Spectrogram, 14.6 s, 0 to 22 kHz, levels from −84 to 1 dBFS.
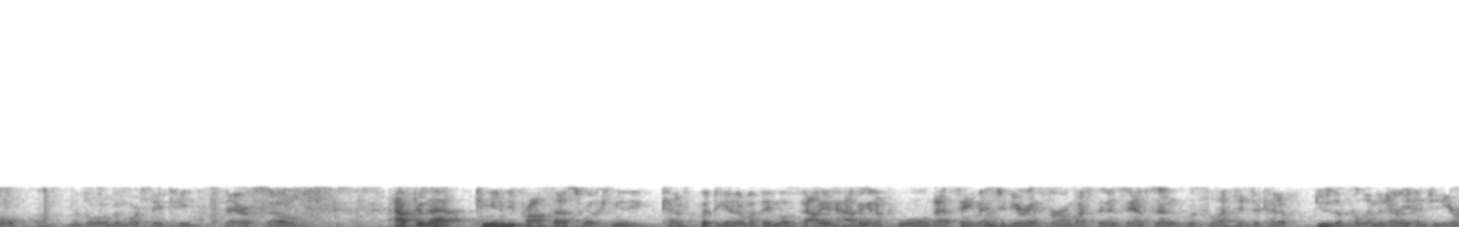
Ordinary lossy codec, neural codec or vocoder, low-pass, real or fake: AAC, 16 kbps; codec, 16 kHz, 16 kbps, FreqCodec, larger model; 7.2 kHz; fake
